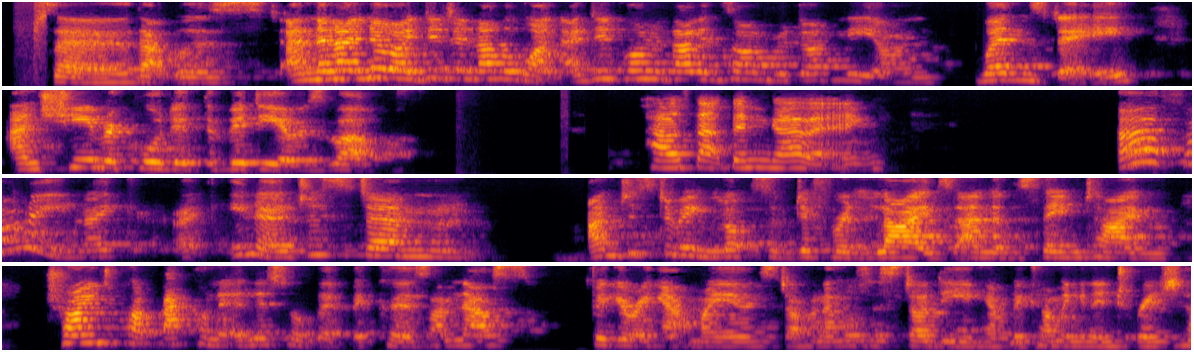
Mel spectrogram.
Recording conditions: video call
